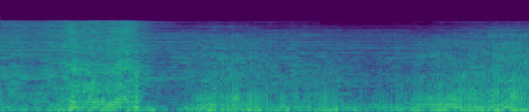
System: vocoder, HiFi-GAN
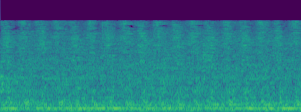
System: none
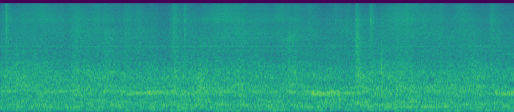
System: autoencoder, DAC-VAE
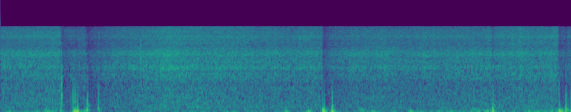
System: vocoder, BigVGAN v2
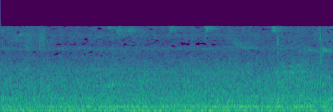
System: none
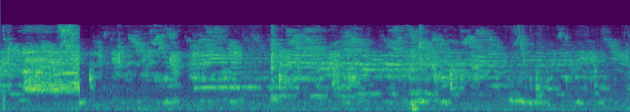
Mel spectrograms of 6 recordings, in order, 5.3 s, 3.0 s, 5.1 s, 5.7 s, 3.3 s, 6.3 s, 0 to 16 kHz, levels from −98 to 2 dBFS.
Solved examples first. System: none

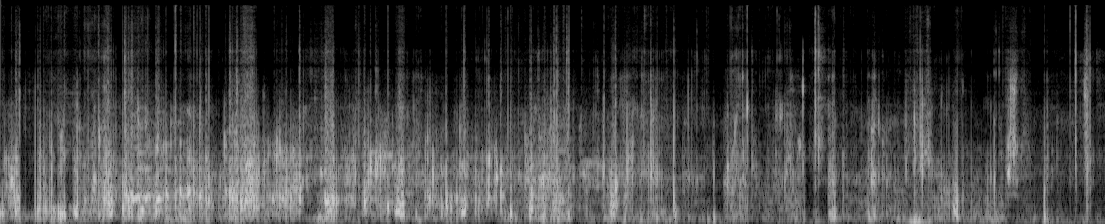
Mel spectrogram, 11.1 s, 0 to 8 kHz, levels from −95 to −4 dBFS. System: codec, SNAC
